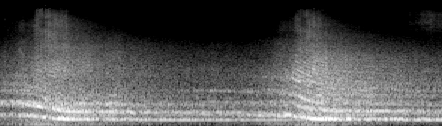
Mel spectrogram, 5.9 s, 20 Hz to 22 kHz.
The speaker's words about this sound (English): The next one we'll listen to real quick is this will be our reference point. And these are Indy cars going around the track during the race at top speed over 200 miles an hour at the Indianapolis 500.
